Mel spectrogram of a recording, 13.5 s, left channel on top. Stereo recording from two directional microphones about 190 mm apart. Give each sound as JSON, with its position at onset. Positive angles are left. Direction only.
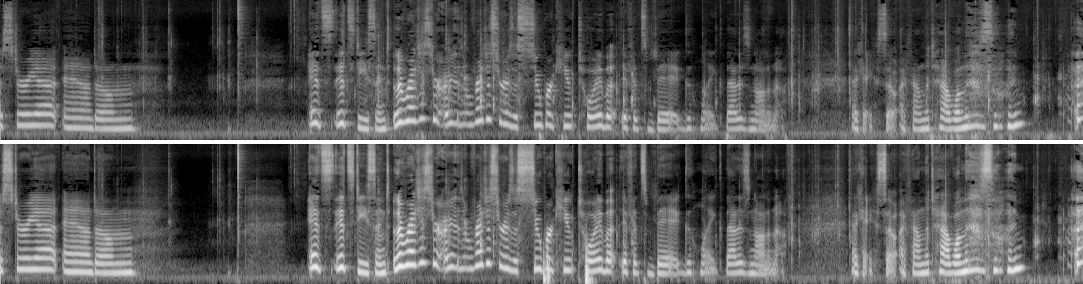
{"t": 0.0, "sound": "a woman's voice", "side_deg": -65}
{"t": 3.8, "sound": "a woman's voice", "side_deg": -60}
